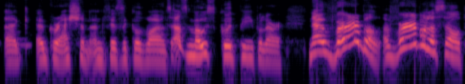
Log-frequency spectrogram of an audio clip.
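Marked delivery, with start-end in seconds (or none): 3.1-4.7 louder, stressing verbal; emphatic boast. Real, not acted. Friend boasting she can handle a verbal assault, emphatic and louder. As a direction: lean hard on the word verbal.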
